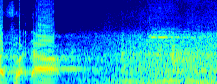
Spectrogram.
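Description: A man's voice speaking briefly into a microphone at the start, then a pause filled with steady background noise.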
